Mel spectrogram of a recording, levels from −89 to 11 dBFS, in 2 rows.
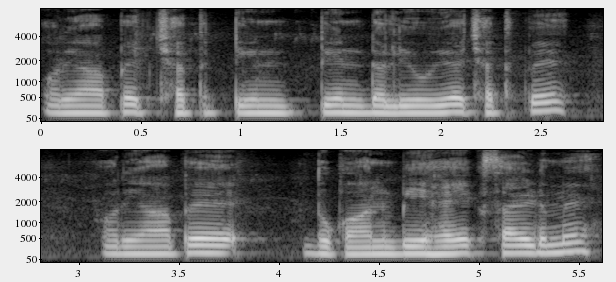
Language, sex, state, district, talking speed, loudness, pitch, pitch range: Hindi, male, Uttar Pradesh, Saharanpur, 225 wpm, -15 LUFS, 150 Hz, 145-160 Hz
